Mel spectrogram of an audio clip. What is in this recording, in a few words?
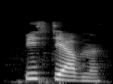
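"пистиавны", Komi, female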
